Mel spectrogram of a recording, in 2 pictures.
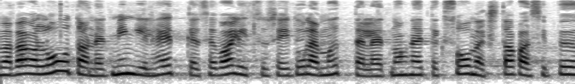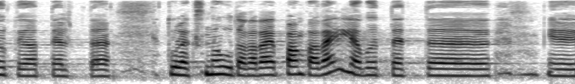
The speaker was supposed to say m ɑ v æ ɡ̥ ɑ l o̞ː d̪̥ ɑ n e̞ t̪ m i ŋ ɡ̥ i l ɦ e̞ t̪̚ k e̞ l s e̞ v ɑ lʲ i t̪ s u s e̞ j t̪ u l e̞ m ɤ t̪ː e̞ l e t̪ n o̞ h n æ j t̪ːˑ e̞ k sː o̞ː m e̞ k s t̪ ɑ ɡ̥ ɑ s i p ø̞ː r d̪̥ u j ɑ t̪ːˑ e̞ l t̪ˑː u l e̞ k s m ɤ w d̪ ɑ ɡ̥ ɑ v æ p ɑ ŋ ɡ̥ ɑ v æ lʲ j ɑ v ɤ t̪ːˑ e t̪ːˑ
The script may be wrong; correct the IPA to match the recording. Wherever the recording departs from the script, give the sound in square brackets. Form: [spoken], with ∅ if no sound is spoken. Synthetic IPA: m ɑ v æ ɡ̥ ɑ l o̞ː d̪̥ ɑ n e̞ t̪ m i ŋ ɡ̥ i l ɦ e̞ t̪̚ k e̞ l s e̞ v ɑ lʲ i t̪ s u s e̞ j t̪ u l e̞ m ɤ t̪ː e̞ l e t̪ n o̞ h n æ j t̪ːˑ e̞ k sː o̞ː m e̞ k s t̪ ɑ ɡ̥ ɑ s i p ø̞ː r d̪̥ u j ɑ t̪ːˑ e̞ l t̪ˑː u l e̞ k s [n] ɤ w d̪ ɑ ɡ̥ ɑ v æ p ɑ ŋ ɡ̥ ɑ v æ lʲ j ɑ v ɤ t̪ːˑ e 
